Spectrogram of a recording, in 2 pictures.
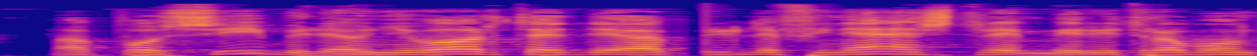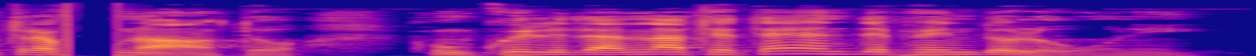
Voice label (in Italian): "pendolone", crespinese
